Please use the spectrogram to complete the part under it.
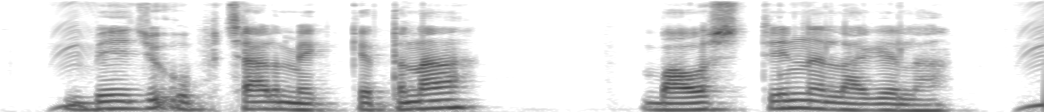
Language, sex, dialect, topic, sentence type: Bhojpuri, male, Northern, agriculture, question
